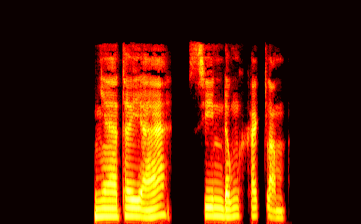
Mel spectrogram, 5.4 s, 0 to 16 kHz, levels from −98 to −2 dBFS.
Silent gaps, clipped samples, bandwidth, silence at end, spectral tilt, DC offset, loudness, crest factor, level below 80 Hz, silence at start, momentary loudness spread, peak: 2.59-2.84 s, 3.90-3.97 s; under 0.1%; 8 kHz; 1.15 s; -6 dB/octave; under 0.1%; -17 LUFS; 20 dB; -60 dBFS; 1.4 s; 11 LU; 0 dBFS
